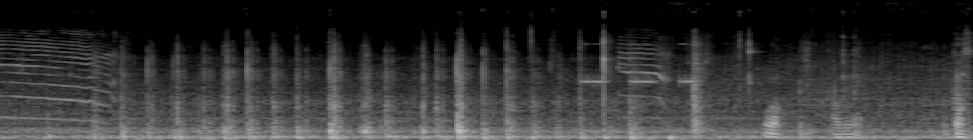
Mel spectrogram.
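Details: Ragamuffin kitten, male, begging for food indoors with odd noises: an opening falling meow, later short stepped high mews, amid steady tapping clicks and a low hum.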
